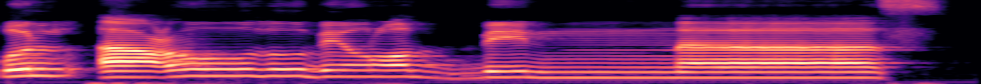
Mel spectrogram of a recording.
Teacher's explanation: قل قاف کو بھی پر کریں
